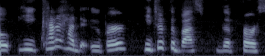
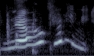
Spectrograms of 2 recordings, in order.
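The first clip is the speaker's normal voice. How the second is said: high-pitched retold amazement; amazed; 14 semitones higher than usual. Passenger hearing driver explain the stain, amazed. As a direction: act out wowed disbelief, pitched up.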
